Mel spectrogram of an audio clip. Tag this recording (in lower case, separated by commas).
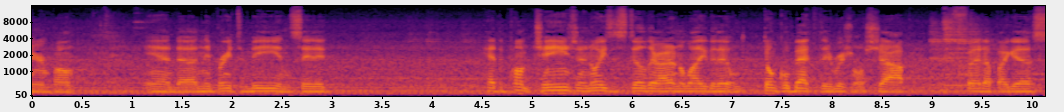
speech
